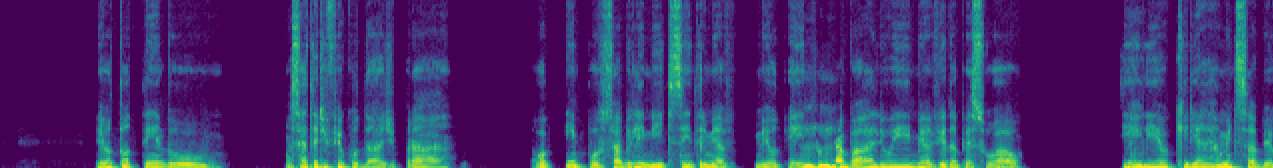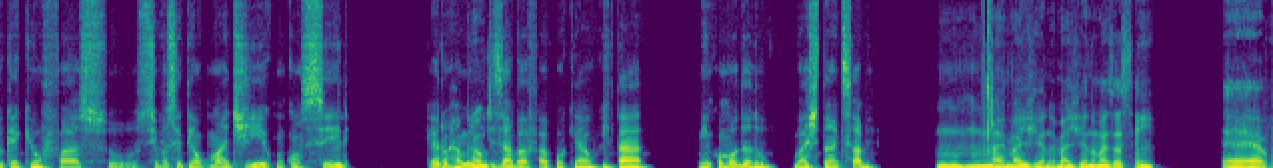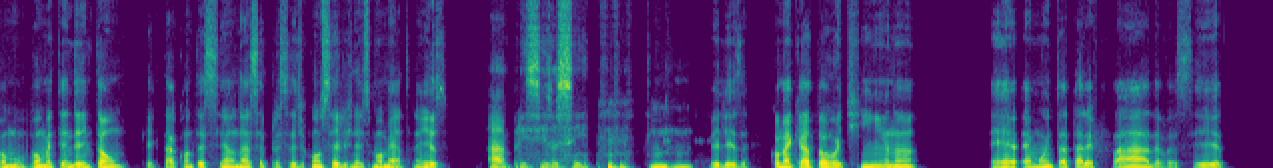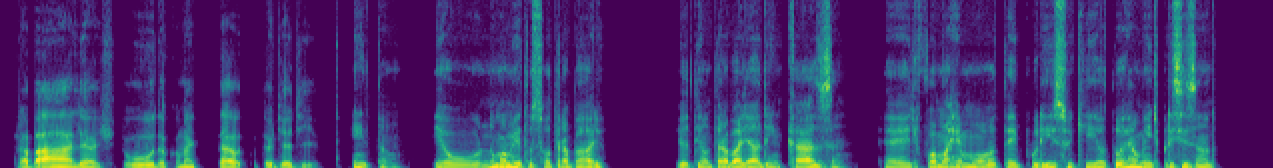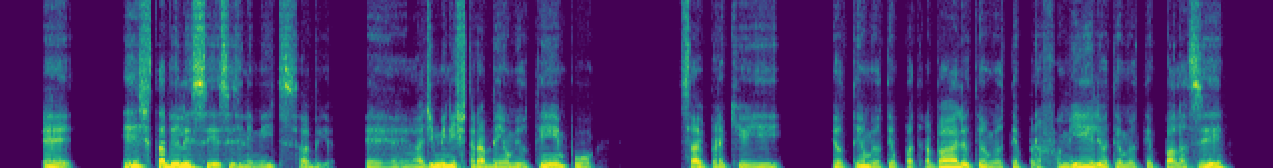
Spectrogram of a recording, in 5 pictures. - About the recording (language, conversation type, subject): Portuguese, advice, Como posso estabelecer limites entre o trabalho e a vida pessoal?
- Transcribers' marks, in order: tapping; laugh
